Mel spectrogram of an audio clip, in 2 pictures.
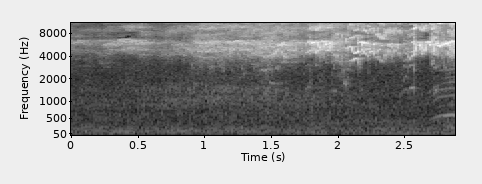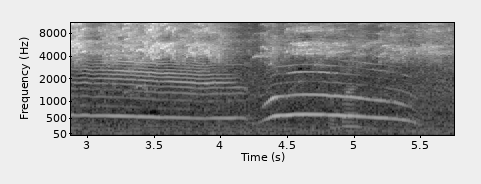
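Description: Birds chirping, with two long drawn-out calls: the first held and slowly falling, the second rising then falling.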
